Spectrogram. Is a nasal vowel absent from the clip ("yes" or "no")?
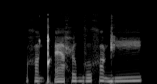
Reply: yes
